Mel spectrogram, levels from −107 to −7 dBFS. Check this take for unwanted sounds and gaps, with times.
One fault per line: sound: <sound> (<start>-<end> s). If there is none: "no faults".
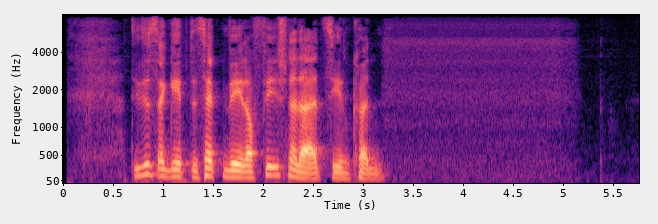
no faults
